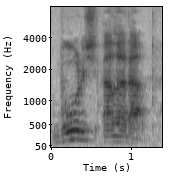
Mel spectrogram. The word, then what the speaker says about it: Burj Al Arab: Burj Al Arab.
